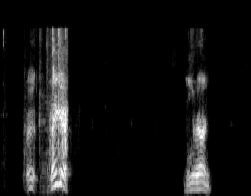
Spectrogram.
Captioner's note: audience applauding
